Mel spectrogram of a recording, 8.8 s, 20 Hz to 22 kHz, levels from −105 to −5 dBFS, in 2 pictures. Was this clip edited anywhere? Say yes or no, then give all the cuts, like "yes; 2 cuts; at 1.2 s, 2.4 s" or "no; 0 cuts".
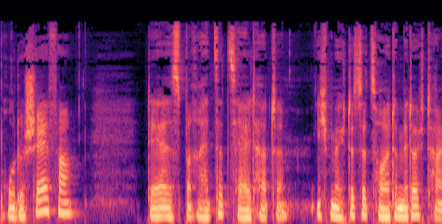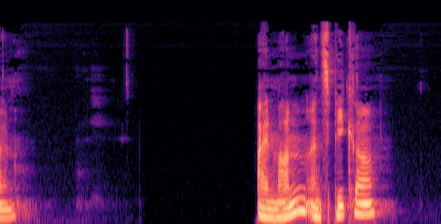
no; 0 cuts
